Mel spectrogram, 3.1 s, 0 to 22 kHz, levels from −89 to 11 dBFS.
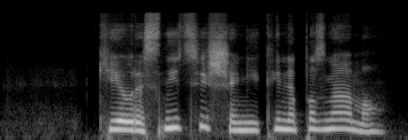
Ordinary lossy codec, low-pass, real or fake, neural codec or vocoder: Opus, 24 kbps; 14.4 kHz; fake; codec, 32 kHz, 1.9 kbps, SNAC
